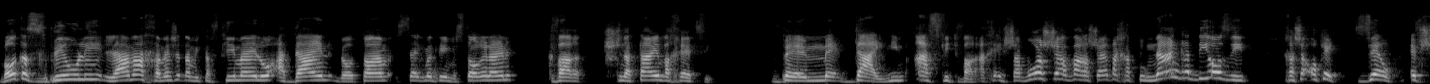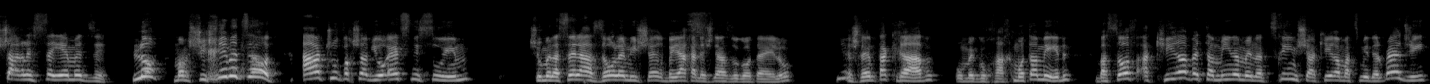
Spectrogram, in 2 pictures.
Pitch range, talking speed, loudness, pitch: 175-225 Hz, 145 wpm, -27 LUFS, 195 Hz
